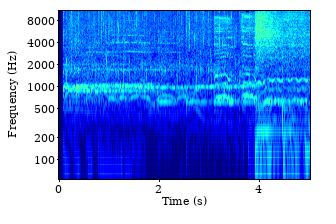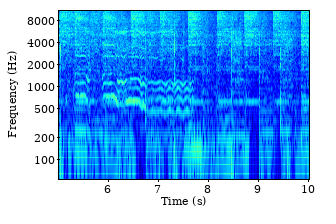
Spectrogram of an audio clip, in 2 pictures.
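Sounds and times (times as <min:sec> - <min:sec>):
rock band playing: 0:03.7 - 0:10.0.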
